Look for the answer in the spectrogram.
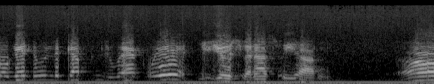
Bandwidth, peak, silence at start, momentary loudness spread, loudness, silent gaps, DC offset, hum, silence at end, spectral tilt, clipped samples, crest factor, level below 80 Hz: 17 kHz; -16 dBFS; 0 s; 12 LU; -30 LUFS; none; under 0.1%; none; 0 s; -2.5 dB/octave; under 0.1%; 16 dB; -50 dBFS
